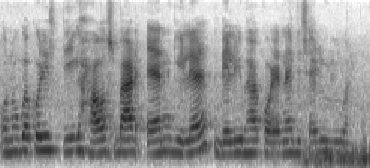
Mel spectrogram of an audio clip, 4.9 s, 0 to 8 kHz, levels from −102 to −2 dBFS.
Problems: none marked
